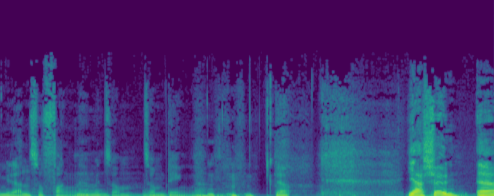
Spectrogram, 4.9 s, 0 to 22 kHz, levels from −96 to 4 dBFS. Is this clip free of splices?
no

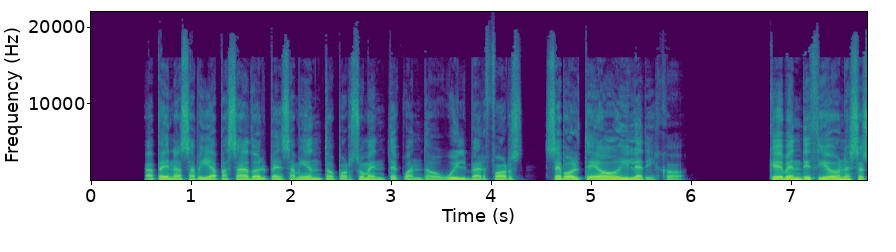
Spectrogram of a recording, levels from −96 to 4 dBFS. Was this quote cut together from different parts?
no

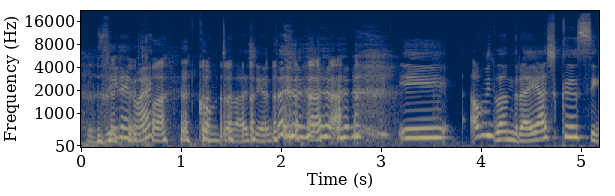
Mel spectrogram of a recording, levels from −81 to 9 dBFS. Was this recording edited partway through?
yes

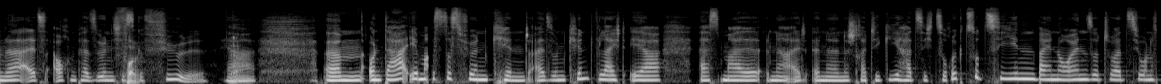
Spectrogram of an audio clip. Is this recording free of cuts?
no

